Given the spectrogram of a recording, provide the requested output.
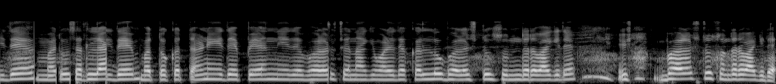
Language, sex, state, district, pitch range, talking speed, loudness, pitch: Kannada, female, Karnataka, Bijapur, 220-245 Hz, 130 wpm, -18 LUFS, 230 Hz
